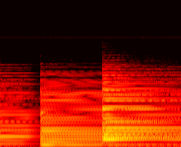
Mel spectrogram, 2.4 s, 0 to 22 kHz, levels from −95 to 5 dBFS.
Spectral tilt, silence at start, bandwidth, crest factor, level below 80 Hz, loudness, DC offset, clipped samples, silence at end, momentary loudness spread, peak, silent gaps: -9.5 dB/octave; 0 s; 4.6 kHz; 16 dB; -42 dBFS; -31 LUFS; under 0.1%; under 0.1%; 0 s; 11 LU; -14 dBFS; none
